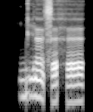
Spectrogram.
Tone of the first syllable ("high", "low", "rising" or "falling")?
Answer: high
